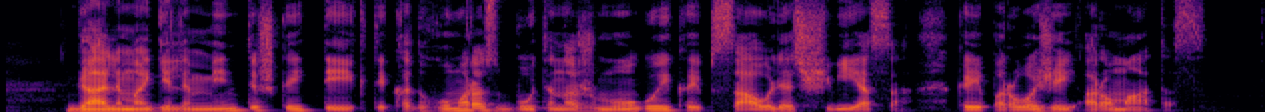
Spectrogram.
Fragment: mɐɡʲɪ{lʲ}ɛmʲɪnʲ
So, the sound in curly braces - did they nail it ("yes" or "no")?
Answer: yes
